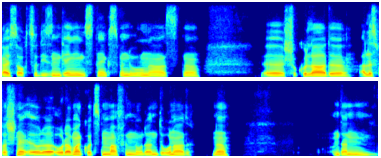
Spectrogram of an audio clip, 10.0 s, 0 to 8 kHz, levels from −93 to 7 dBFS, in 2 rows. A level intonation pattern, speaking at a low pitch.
Yes: narrow, 1.2 semitones; very low, 95 Hz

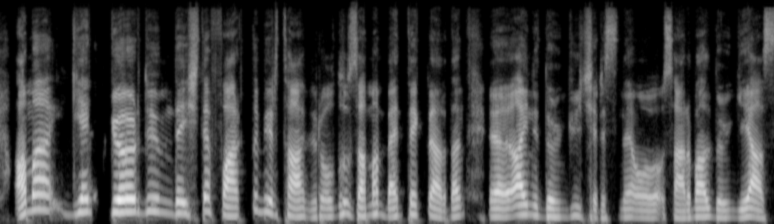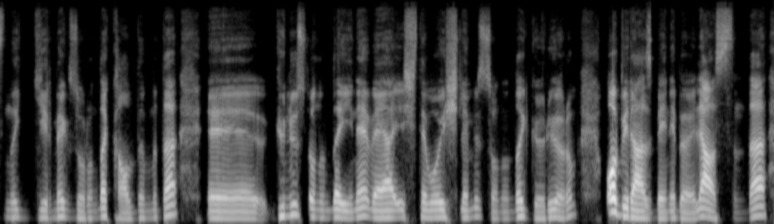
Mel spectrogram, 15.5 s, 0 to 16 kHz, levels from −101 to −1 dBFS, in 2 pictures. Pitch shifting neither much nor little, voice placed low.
Yes: average, 4.6 semitones; low, 130 Hz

